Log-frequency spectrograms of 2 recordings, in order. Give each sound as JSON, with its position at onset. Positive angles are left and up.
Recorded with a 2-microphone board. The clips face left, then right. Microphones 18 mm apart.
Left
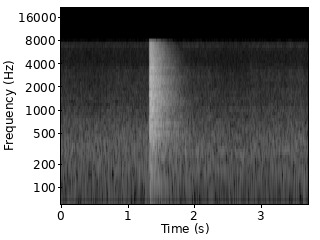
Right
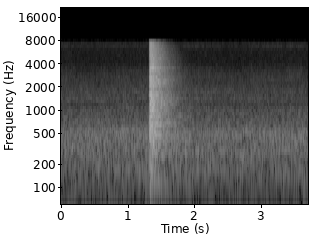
{"t": 1.3, "sound": "a clap", "side_deg": 15, "distance_m": 1.0}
